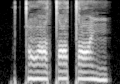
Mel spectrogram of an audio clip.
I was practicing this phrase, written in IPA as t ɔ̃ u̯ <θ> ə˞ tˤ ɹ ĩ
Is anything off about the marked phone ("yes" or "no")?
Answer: yes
